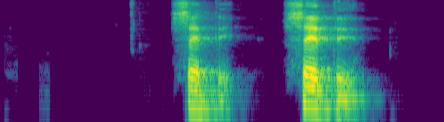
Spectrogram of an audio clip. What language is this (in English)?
Galician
